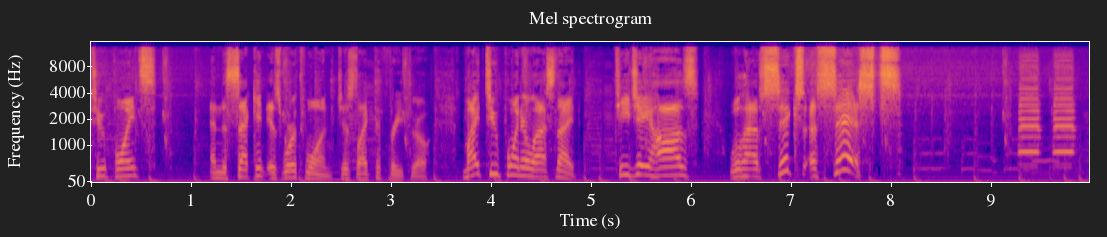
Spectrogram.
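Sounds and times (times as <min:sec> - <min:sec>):
speech: 0:00.0 - 0:08.2
brassy buzzer-like wrong answer honk sound effect: 0:09.2 - 0:09.9.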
